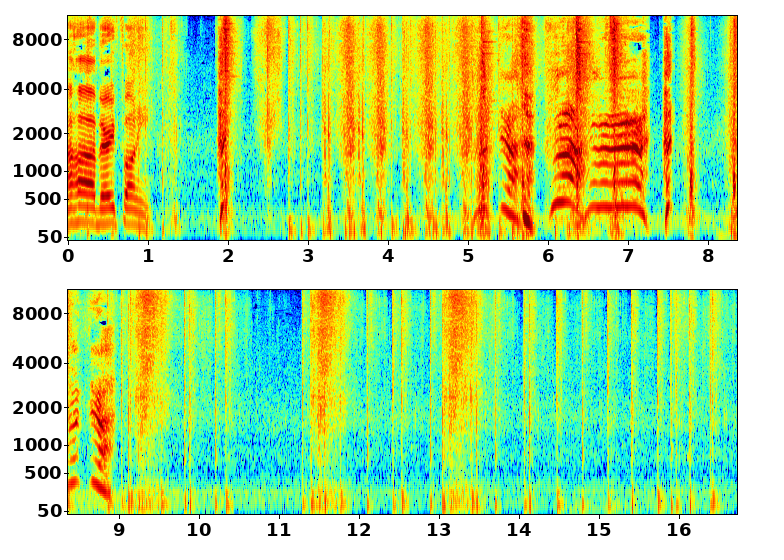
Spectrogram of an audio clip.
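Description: A game character's footsteps patter quickly on a hard floor.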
